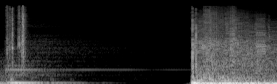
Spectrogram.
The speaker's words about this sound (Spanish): Se escucha el sonido del disparo, seco, estridente, la bala es expansiva, de punta de plomo.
